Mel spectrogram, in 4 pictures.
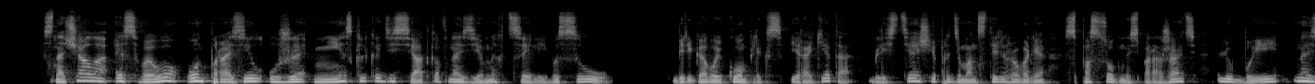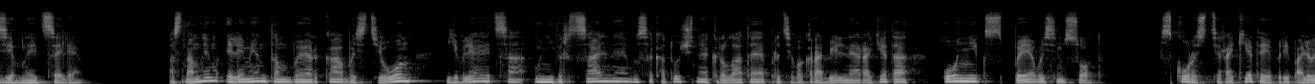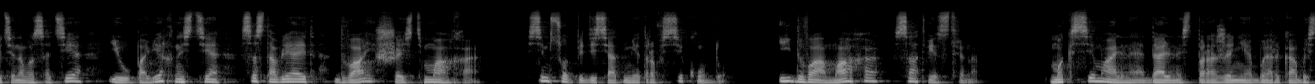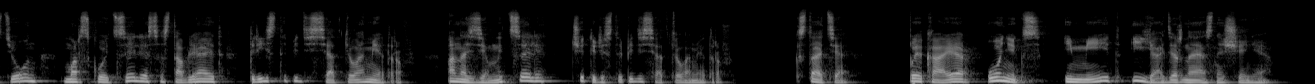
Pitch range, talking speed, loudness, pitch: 95-130 Hz, 85 wpm, -29 LUFS, 110 Hz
